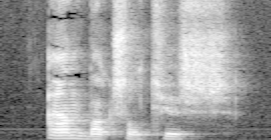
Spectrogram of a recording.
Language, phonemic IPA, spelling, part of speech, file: Dutch, /ˈambɑksəlcəs/, aanbakseltjes, noun, Nl-aanbakseltjes.ogg
- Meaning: plural of aanbakseltje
